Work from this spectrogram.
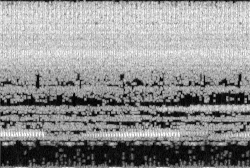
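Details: Crickets chirping at night in the countryside: a steady high, thin trill in long pulsed runs, with a constant hiss of other night insects above it and faint low rustling underneath.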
